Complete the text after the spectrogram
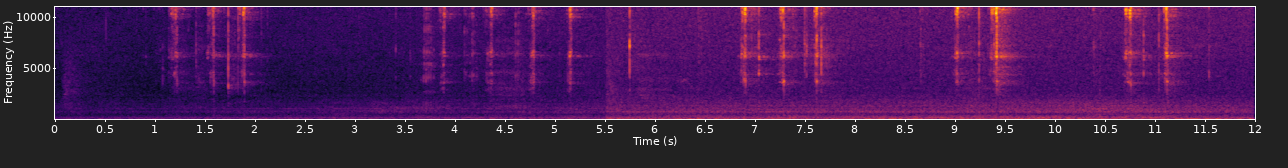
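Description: Scissors snip through hair close by.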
